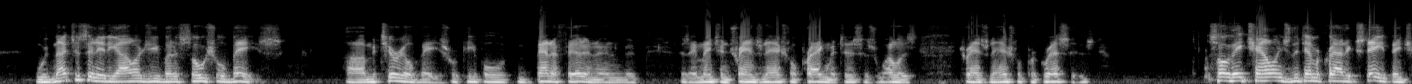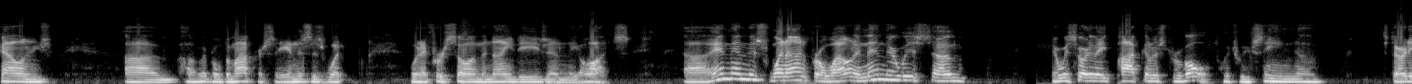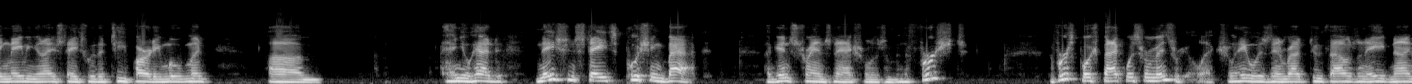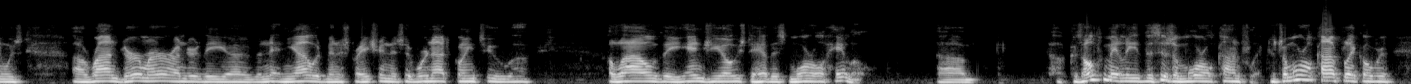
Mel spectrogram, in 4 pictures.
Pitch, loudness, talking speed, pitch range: 125 Hz, -13 LUFS, 165 wpm, 110-140 Hz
